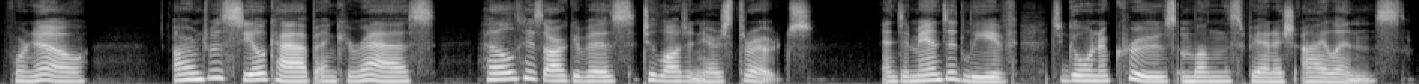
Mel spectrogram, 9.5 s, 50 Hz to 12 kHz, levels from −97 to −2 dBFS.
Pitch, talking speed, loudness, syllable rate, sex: 205 Hz, 160 wpm, -17 LUFS, 5.4 syllables/s, female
